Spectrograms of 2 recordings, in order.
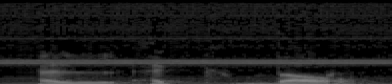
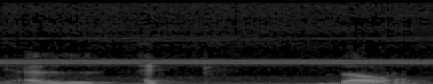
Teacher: Right when you pronounce the kaf, you should start pronouncing the ba. · Shown in: first take · If you say Al-Akbar, that's incorrect.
